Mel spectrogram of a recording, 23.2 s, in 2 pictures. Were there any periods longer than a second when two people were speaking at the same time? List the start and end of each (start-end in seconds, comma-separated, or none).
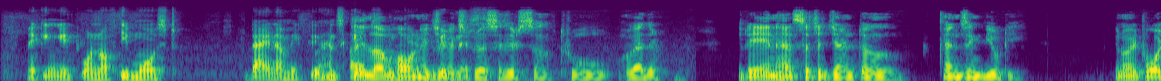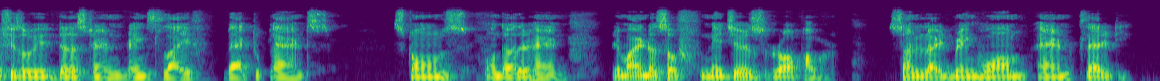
3.5-4.9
